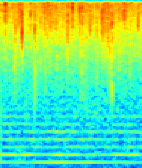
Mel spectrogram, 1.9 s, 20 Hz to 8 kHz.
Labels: {"label": "biophony, midshipman", "recorder": "SoundTrap 500"}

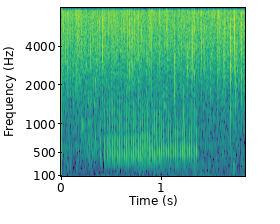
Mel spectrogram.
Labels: {"label": "biophony, croak", "recorder": "SoundTrap 500"}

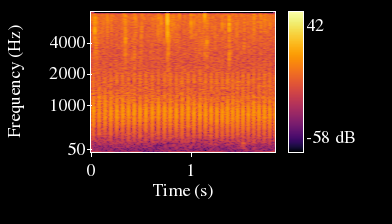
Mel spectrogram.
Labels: {"label": "biophony, rattle", "recorder": "SoundTrap 500"}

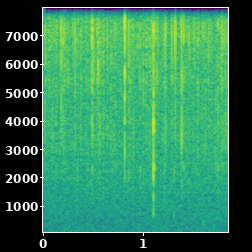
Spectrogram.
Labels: {"label": "ambient", "recorder": "HydroMoth"}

